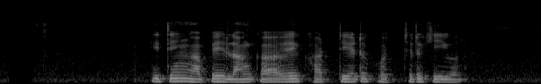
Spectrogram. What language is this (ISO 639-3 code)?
sin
